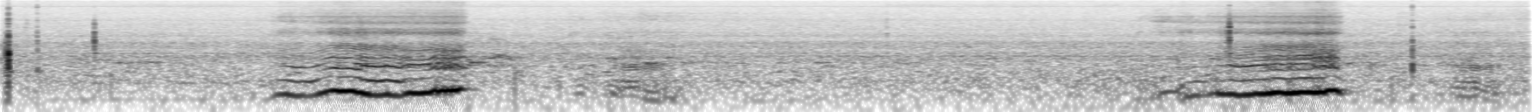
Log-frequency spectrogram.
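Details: Very tired Airedale terrier dog asleep and snoring: two deep, rumbling inspiratory snores about nine seconds apart, quiet room between them.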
